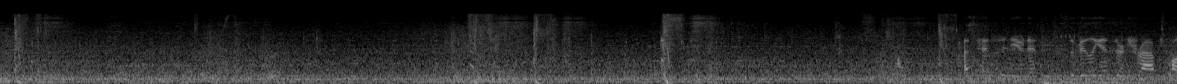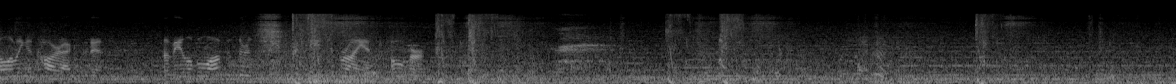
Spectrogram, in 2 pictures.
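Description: Wind rushes steadily past during a fast swing through the air.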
